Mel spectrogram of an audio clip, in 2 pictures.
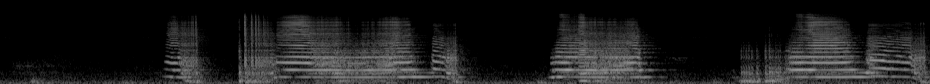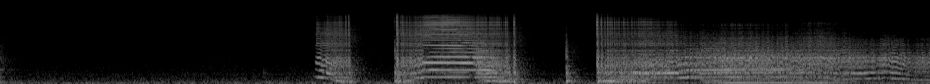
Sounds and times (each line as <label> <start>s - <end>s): creaking with wooden doors 1.6s - 4.8s
creaking with wooden doors 5.5s - 9.4s
cricket outside 9.4s - 10.6s
cricket outside 11.2s - 17.6s
creaking with wooden doors 12.4s - 18.6s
